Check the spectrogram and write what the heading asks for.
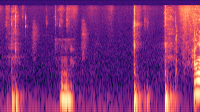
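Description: Computer keyboard keys clicking a few times in typing, with two sharper clicks near the end. A short low hum of a man's voice about a second in.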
